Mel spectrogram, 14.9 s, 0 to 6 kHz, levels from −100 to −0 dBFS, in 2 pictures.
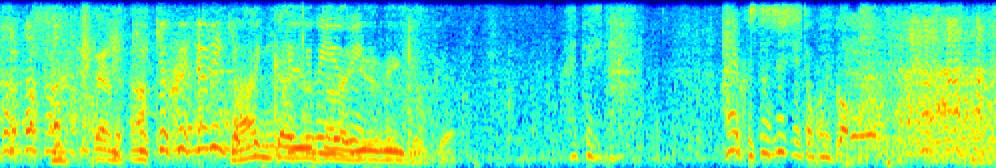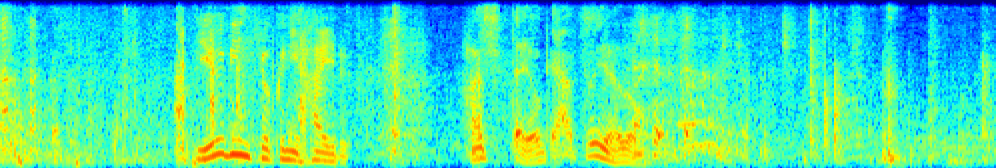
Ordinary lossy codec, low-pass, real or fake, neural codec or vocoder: Opus, 24 kbps; 5.4 kHz; real; none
